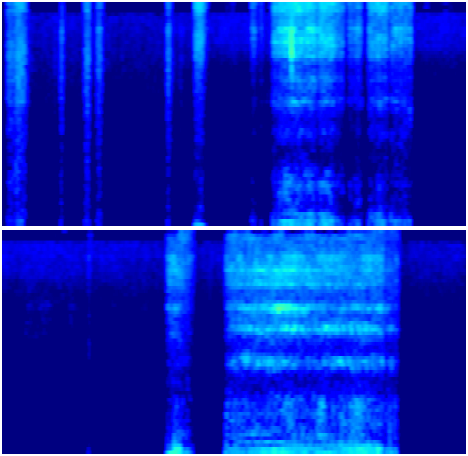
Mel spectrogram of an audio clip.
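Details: Baby asleep on a bed makes short snuffly sounds, then two long rattling snoring breaths in a quiet room: snoring during sleep.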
